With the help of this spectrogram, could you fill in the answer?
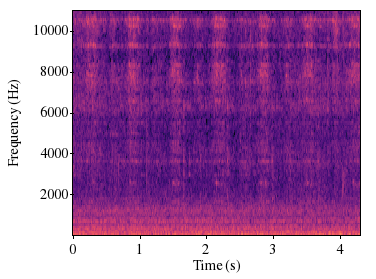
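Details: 2011 Skoda Superb (bearing shared with VW/Audi/Seat), rear wheel spun by hand on lift: steady low rumble with rough gritty edge; noise present driving straight; worn rear wheel bearing needing replacement.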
